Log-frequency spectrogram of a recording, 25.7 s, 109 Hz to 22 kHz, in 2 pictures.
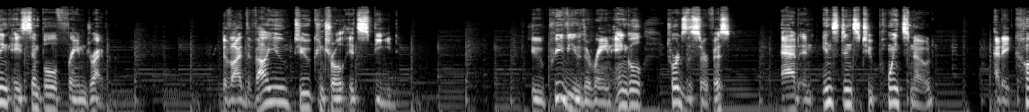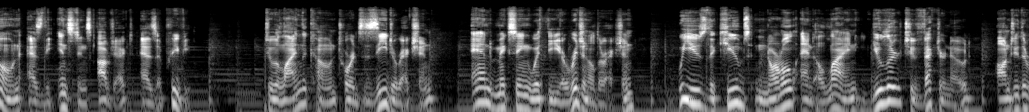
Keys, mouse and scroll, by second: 5.5 shift+a, 5.8 shift+s, 6.0 shift+e.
